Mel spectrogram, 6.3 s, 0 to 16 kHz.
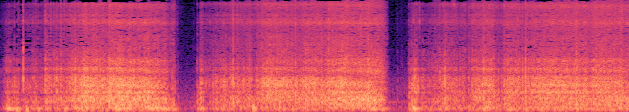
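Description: A white rectangular magic eraser block of solid melamine foam, held in the hand, is scrubbed aggressively with a medium black-bristle paint brush. The result is a dense, steady, scratchy brushing hiss, broken by two brief pauses near 1.8 and 4 seconds before the scrubbing resumes.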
